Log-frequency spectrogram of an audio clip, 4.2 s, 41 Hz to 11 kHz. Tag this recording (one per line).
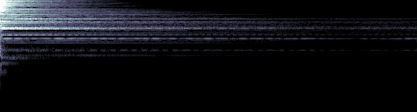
cymbal
velocity
1-shot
